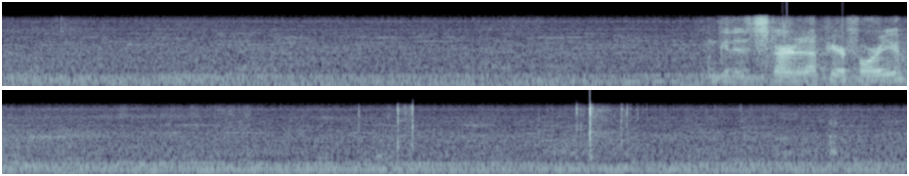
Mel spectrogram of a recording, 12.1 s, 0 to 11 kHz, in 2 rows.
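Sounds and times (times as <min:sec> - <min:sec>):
low background hum: 0:00.0 - 0:12.0
ignition key clicks: 0:09.8 - 0:10.3.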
